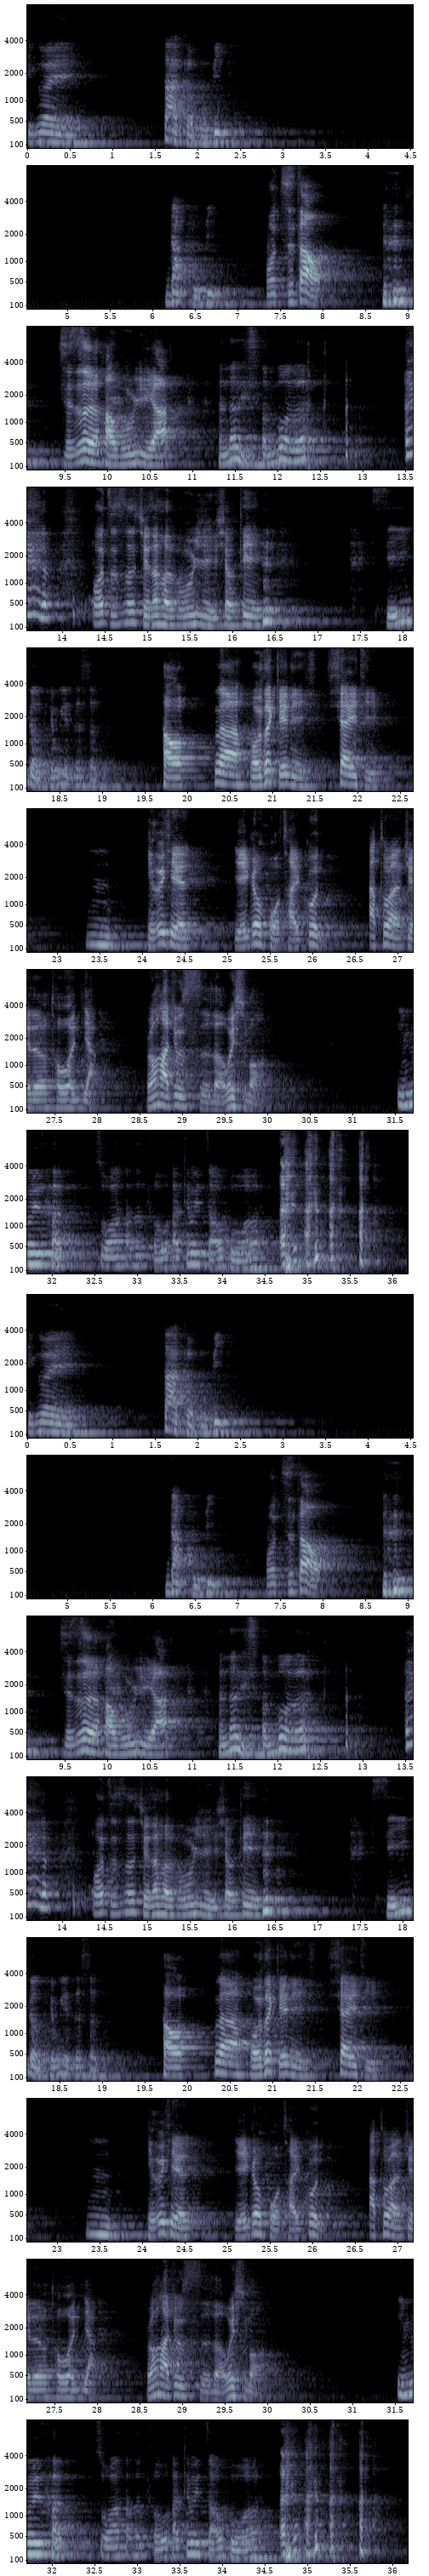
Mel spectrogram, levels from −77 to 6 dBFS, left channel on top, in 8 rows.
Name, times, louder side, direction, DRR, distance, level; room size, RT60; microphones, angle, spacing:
voice 1, 0.0-0.7 1.6-2.4 6.1-6.9 8.7-9.1 10.0-10.2 11.3-12.5 16.3-16.7 17.4-17.5 17.8-19.1 23.3-23.7 31.5-32.2 32.5-34.5, equal, 10° right, 5 dB, 1.5 m, -29 dB
voice 2, 7.3-8.0 9.4-10.7 13.5-16.3 19.7-20.0 20.3-22.2 24.1-24.6 25.1-26.2 26.7-28.0 28.6-30.0 34.7-35.7, left 3 dB, 25° left, 6 dB, 0.9 m, -25 dB
25.5 x 17.5 x 8.6 m, 1.5 s
head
